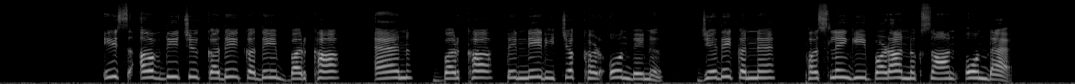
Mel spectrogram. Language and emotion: Dogri, neutral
